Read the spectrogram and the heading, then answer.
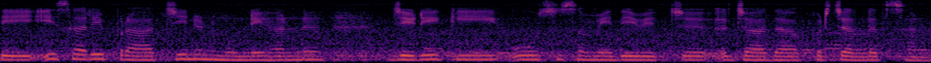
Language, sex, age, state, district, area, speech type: Punjabi, female, 18-30, Punjab, Bathinda, rural, spontaneous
